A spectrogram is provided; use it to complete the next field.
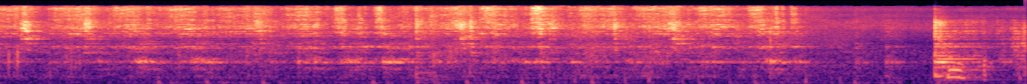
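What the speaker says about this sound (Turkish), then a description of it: "Bir tatlı kaşığı da kırmızı pul biber ekliyorum. Şöyle yine çeviriyorum." A spoon stirs tomato paste with red pepper flakes in a pot for lentil soup, a steady soft scraping with light sizzling and a brief louder clatter near the end.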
